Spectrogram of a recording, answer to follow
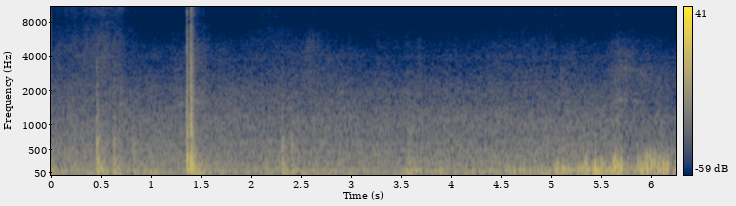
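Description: Plastic trim hatch under a car's dashboard being handled and opened: one sharp plastic click about a second and a half in, a few lighter knocks, and low rubbing and rumbling near the end.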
